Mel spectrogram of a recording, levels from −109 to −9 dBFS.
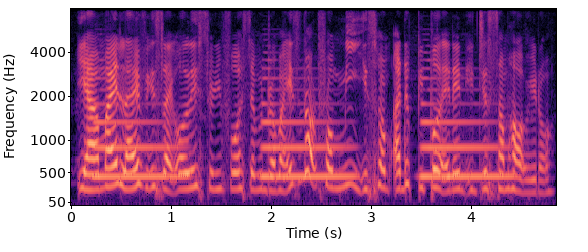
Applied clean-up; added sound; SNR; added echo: none; Wind instrument, woodwind instrument; 4 dB; none.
